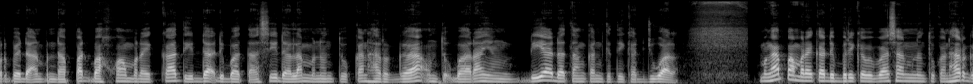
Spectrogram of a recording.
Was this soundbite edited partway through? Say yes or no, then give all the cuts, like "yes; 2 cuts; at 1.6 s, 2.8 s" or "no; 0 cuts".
yes; 1 cut; at 7.5 s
